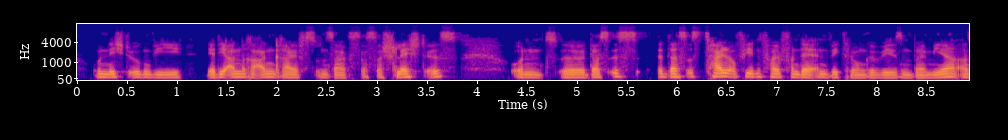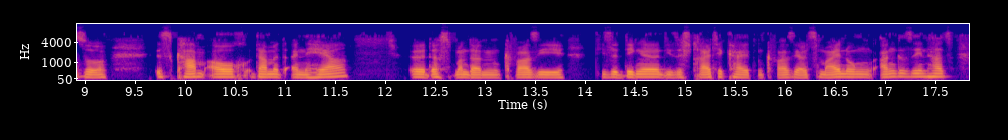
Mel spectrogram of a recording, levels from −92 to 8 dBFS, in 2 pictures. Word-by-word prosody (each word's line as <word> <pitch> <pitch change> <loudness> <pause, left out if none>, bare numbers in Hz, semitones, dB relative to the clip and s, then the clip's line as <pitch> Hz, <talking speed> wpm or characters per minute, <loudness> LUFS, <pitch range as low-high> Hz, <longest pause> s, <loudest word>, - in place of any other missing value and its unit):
und 130 -1 -1
nicht 125 +1 0
irgendwie, 115 -2 -2 0.2
ja, 120 - +2
die 130 +1 +5
andere 130 +1 +1
angreifst 115 -2 -1
und 120 - -6
sagst, 110 -1 -5
dass - - -8
das 120 - -5
schlecht 130 +1 +1
ist. 135 +3 -3 0.5
Und, 115 -2 -3
äh, 115 -1 +3
das 120 +1 0
ist 250 - -5
das 135 0 +3
ist 145 -1 -7
Teil 150 0 +7
auf 135 +1 -4
jeden 140 -1 0
Fall 130 -2 +1
von 125 0 -3
der 120 -1 +5
Entwicklung 115 -2 -3
gewesen 110 0 -2
bei 105 0 -1
mir. 125 +6 +3
Also, 115 -1 0 0.5
es - - -5
kam 130 +2 +2
auch 125 0 +3
damit 125 -2 +1
einher, 120 +7 +1 0.6
äh, 125 -1 +3
dass 125 -2 -2
man 120 0 +1
dann 110 -1 0
quasi 115 -1 +1 0.3
diese 120 0 -1
Dinge, 125 0 +4
diese 115 0 -4
Streitigkeiten 115 -1 -2
quasi 110 +1 -2
als 110 +4 -3
Meinung 125 +1 +1
angesehen 140 +2 -1
hat 140 0 -1
120 Hz, 165 wpm, -23 LUFS, 115-130 Hz, 0.6 s, Teil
